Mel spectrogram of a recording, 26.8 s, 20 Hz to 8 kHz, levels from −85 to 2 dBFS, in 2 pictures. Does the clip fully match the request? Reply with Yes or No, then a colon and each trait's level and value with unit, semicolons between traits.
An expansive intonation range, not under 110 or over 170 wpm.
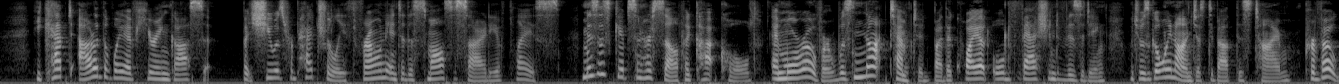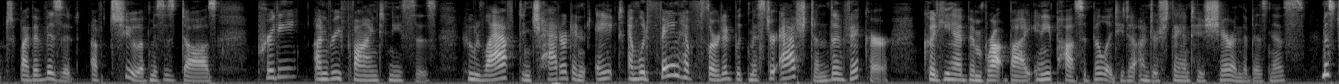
No: wide, 6.4 semitones; average, 200 wpm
